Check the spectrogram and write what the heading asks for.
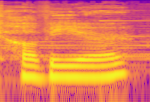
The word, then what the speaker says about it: Javi: should should be because if his full name is like javier so javi would be like harvey but i'm not changing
